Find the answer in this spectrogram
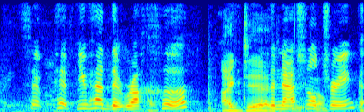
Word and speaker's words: Rakı: Well, actually, the belly dancing, actually, believe it or not, came before the Rocky or Rakı. That's how you pronounce it.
